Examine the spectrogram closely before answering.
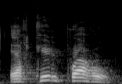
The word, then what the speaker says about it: Hercule Poirot: You must pucker your lips as though about to bestow a kiss.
